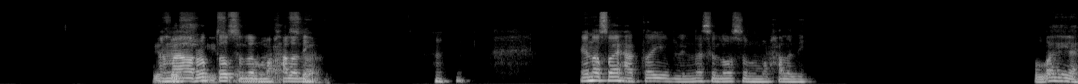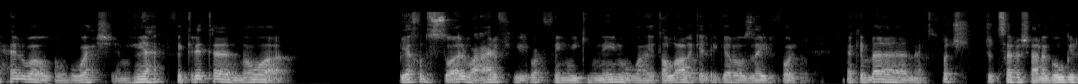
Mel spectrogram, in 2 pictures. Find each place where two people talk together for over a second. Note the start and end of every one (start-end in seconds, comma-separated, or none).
1.6-3.2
